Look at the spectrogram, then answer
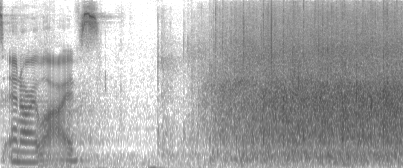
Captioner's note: audience clapping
